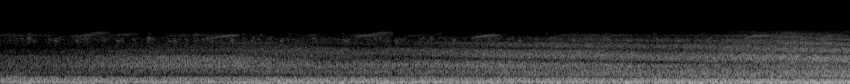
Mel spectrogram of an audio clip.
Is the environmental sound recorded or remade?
recorded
